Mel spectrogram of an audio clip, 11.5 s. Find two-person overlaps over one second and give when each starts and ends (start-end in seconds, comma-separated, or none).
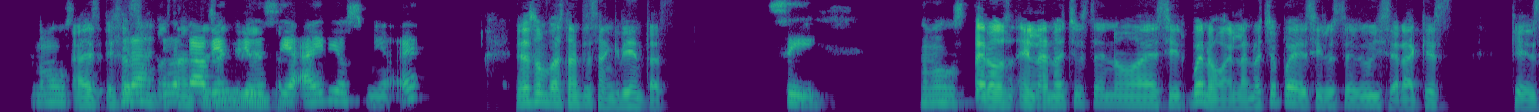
0.5-2.2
